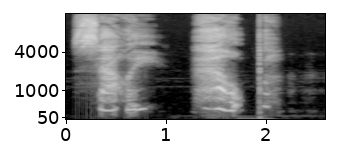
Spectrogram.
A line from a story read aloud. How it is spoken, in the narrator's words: her roommate whispered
